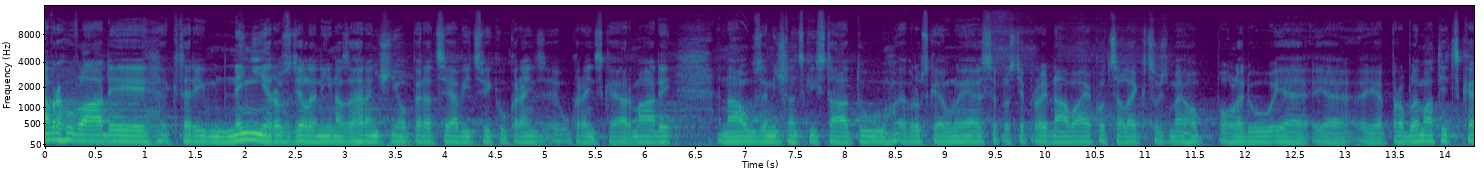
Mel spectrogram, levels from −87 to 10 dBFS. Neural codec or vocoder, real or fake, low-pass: none; real; 14.4 kHz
